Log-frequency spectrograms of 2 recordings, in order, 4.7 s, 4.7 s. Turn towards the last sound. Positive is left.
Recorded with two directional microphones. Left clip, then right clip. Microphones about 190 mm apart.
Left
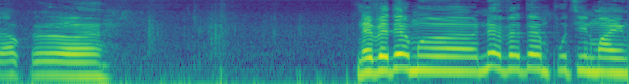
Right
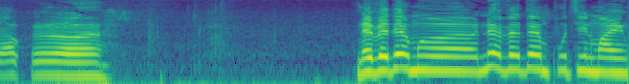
turn(degrees=-15)  # may be behind; listen again after turning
